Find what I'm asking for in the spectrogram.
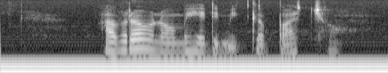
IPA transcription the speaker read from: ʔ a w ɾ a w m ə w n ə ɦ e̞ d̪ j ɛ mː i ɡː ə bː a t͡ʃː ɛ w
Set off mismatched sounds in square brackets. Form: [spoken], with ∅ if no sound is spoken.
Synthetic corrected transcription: ʔ a [β] ɾ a w [n] ə w [m] ə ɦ e̞ d̪ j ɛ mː i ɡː ə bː a t͡ʃː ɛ w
